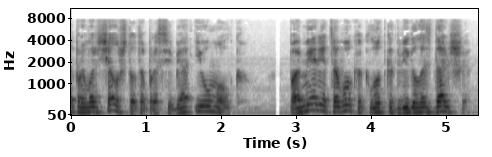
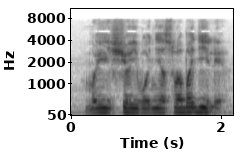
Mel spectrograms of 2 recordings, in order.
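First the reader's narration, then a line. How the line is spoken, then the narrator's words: Grumble. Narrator (Russian): буркнул Бит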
